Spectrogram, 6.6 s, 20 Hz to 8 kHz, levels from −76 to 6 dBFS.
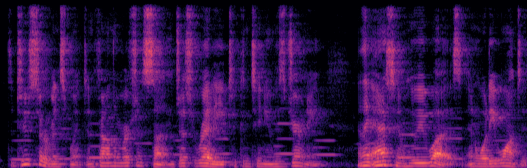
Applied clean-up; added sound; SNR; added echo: none; Wind instrument, woodwind instrument; 17 dB; reverberation time 0.5 s.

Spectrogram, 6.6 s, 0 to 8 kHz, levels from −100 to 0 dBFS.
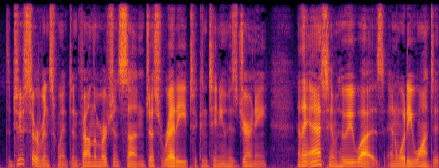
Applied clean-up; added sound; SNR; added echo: none; none; none; none.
